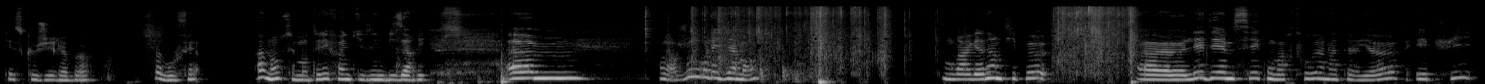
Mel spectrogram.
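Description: A woman's voice: fairly high pitch, steady tone, unhurried, pauses often, warm tone, slight background noise. A woman vlogger chatting casually through an unboxing, gushing with enthusiasm over what she shows. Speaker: crafting vlogger.

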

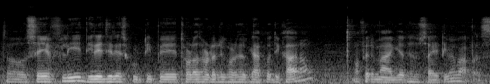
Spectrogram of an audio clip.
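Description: A man's voice: mid-range voice, fast, reverberant, over music. A man in his thirties chatting casually to a handheld camera for his vlog, slipping English words into his talk. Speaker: vlogger. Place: home rooms, lift and basement parking. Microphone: phone or camera at arm's length.

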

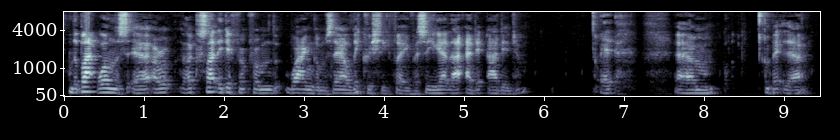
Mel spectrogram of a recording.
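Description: A man's voice: mid-range voice, steady tone, normal speed, a bit bright. Man talking with his mouth full. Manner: talks while eating, with mouth full; hesitant, restarts and fillers while chewing. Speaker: video host. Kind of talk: casual food tasting demo.

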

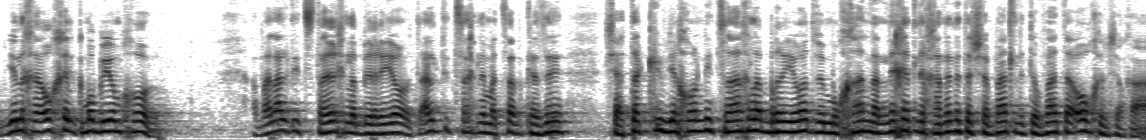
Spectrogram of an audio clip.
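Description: A male rabbi lectures with fervor, his voice sitting high for a man. He drops into low, earnest tones, then climbs to ringing, shouted exclamations as he tells stories and pleads with his audience. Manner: addresses the audience directly as "gentlemen" and "brother". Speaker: rabbi giving a public lecture. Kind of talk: animated Torah lecture with storytelling.

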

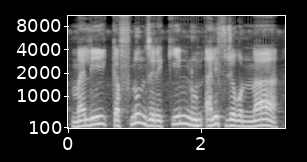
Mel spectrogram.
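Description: A man teaching Quran recitation in a spoken lesson with a Bangladeshi Bengali accent. He talks emphatically and repeats each sound slowly for practice, drawing out the recited words. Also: a little high.

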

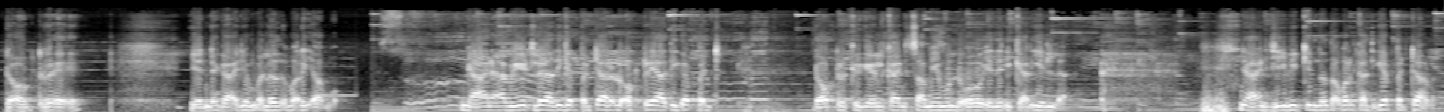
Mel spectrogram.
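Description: A man's voice: medium pitch, fairly even intonation, unhurried, vocal fry, pauses often, music in the background. A man playing a poor elderly father in an amateur skit, pleading and wailing that he fears the injection. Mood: mournful. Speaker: vaccine patient in a short skit.

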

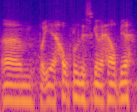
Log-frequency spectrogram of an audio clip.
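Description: Low-pitched young man, noisy headset mic. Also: level tone, quick pace. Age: young adult. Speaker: gaming hardware reviewer. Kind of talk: casual vlog chat to viewers. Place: small room at home, indoors. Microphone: headset boom microphone. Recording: noisy gaming headset microphone.

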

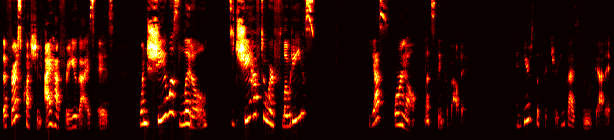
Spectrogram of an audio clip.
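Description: A creaky, somewhat bright voice that sits high comes from a preschool teacher in her twenties. She gives an animated read-aloud to young children in a small indoor bedroom, talking to them directly.

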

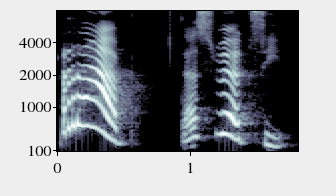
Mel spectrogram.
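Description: A woman doing a shrill croaking scolding raven. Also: huge pitch swings, drawn-out words, pushed and bright, heavily acted. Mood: stern. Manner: croaks "Rab" between his words. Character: stern croaking male raven, a witch's scolding companion. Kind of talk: storybook reading.

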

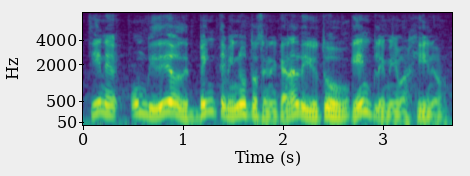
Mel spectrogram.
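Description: A man's voice: on the high side, sing-song, fairly quick, faint music behind. A man with an Argentine Spanish accent hosting a casual news commentary show, opinionated and profane. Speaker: show host.

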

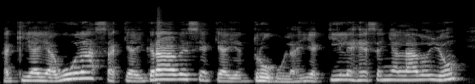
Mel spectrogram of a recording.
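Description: An expressive man with a high voice teaches a lesson, raising questions and answering them himself and slowing down to spell each example word. The sound quality is dull and lo-fi.

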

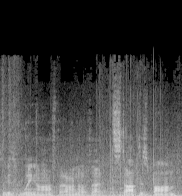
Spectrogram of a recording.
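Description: A man's voice: deep voice, monotone, normal speed, music in the background. Wry young man commenting on gameplay. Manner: dry, wry, laughs often. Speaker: gaming YouTuber.

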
